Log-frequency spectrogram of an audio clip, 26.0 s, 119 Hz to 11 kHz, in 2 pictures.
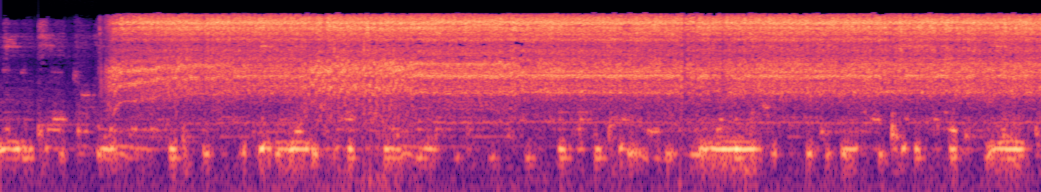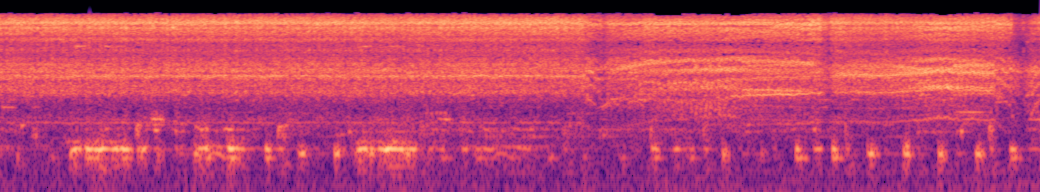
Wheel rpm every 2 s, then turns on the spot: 20, 150, 160, 160, 160, 160, 160, 160, 160, 160, 150, 160, 140.
none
